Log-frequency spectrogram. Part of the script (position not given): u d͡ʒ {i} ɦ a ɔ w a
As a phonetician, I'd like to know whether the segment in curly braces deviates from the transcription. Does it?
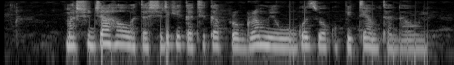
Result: yes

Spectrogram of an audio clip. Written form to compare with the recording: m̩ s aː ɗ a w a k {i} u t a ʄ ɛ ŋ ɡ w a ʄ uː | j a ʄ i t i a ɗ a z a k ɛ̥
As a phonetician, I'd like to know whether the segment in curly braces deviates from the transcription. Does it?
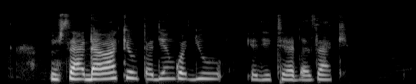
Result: yes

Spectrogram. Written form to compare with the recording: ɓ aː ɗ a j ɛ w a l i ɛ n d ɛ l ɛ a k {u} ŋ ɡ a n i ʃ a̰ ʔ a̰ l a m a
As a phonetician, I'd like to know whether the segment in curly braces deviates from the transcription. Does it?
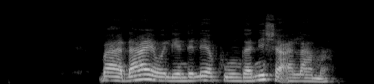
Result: yes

